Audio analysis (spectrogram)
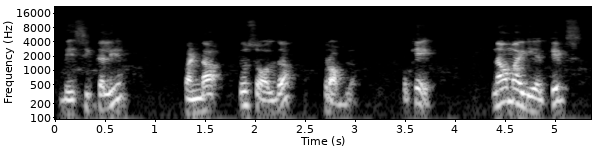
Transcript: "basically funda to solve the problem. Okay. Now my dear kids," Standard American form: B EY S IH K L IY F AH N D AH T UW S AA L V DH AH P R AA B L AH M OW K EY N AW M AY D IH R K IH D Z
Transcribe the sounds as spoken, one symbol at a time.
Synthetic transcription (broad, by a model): B EY S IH K L IY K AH N D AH T UW S AA L V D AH P R AA B L AH M OW K EY N AW M AY D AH L K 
